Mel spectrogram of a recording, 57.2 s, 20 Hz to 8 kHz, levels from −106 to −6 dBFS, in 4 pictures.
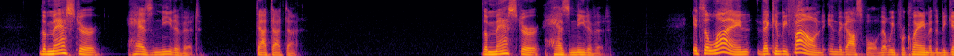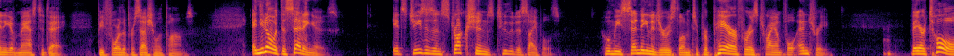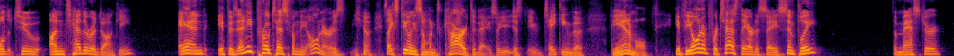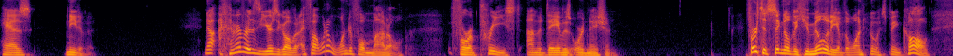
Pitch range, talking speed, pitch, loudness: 105-145 Hz, 150 wpm, 120 Hz, -30 LUFS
